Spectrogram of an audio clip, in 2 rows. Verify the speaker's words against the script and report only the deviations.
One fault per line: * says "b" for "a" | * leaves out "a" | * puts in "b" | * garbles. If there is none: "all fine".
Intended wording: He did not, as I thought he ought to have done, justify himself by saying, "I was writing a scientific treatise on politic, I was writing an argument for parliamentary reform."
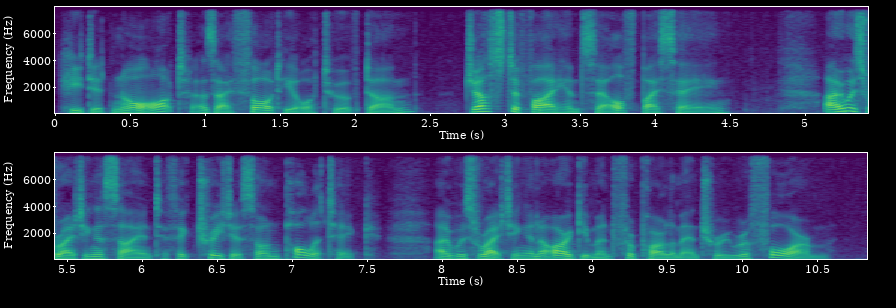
all fine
